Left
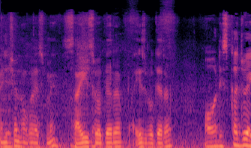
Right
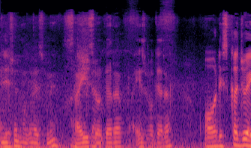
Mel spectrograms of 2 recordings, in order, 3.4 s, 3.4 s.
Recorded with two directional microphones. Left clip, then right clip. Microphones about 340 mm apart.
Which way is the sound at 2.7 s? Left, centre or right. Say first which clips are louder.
Even; centre.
